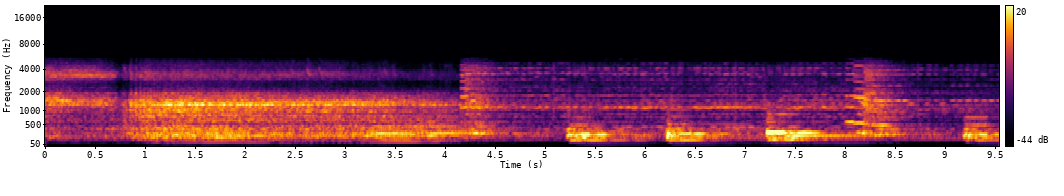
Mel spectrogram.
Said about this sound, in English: Honey and I stand there like a couple of outfielders watching one sail over the fence while Colonel Lucius Porteous drives away in Acme's dinky little sightseeing bus.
